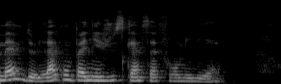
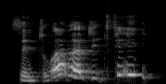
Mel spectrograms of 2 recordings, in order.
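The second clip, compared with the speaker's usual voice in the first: lightly higher, louder granny voice; old grandmother; 13 semitones higher, 10 dB louder than usual. Acted. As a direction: call out as a drowsy old granny from bed. Grandmother asks.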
